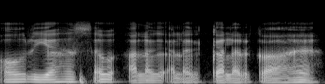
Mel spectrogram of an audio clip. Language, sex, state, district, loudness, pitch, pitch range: Hindi, male, Jharkhand, Ranchi, -19 LUFS, 105 Hz, 95-115 Hz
